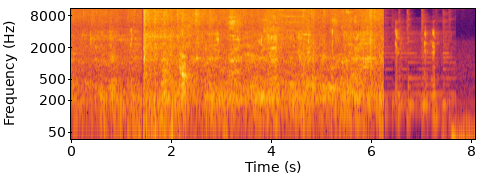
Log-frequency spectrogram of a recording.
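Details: Pig living on a farm and eating food scraps, producing harsh, broadband grunting and snuffling for about six seconds, then stopping abruptly as light music with plucked notes takes over.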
